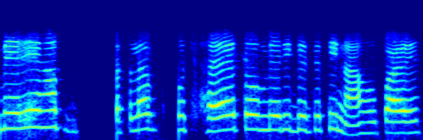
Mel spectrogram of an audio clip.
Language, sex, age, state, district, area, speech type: Hindi, female, 30-45, Uttar Pradesh, Jaunpur, rural, conversation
